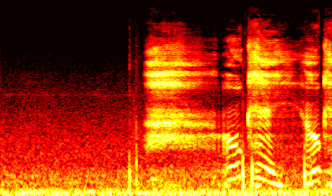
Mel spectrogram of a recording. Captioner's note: Ash sighs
